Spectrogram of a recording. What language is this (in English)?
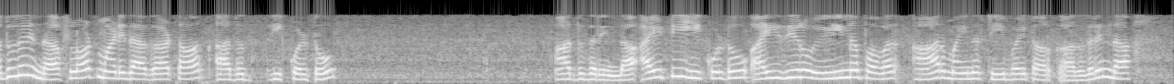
Kannada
